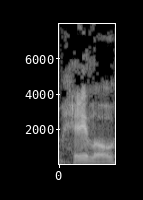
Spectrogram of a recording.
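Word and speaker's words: José: I would prefer to call him Halo since you don't pronounce the J.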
